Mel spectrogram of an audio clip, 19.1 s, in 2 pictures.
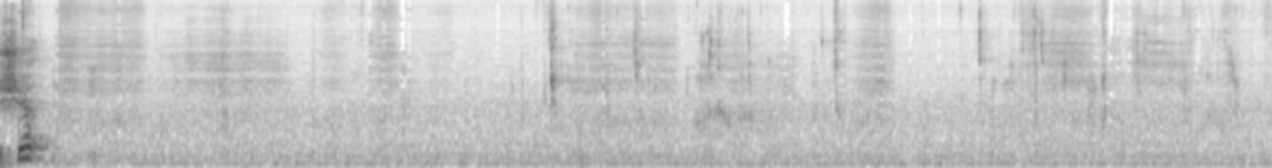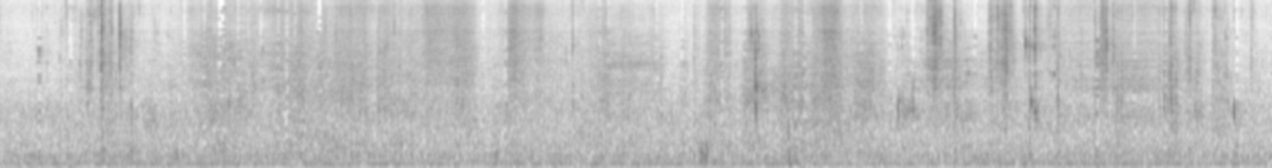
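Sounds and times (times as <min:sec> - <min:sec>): biting and chewing pizza: 0:03.8 - 0:19.0.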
